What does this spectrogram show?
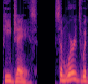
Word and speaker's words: pies: For example, pies, dog, is pronounced pj's.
